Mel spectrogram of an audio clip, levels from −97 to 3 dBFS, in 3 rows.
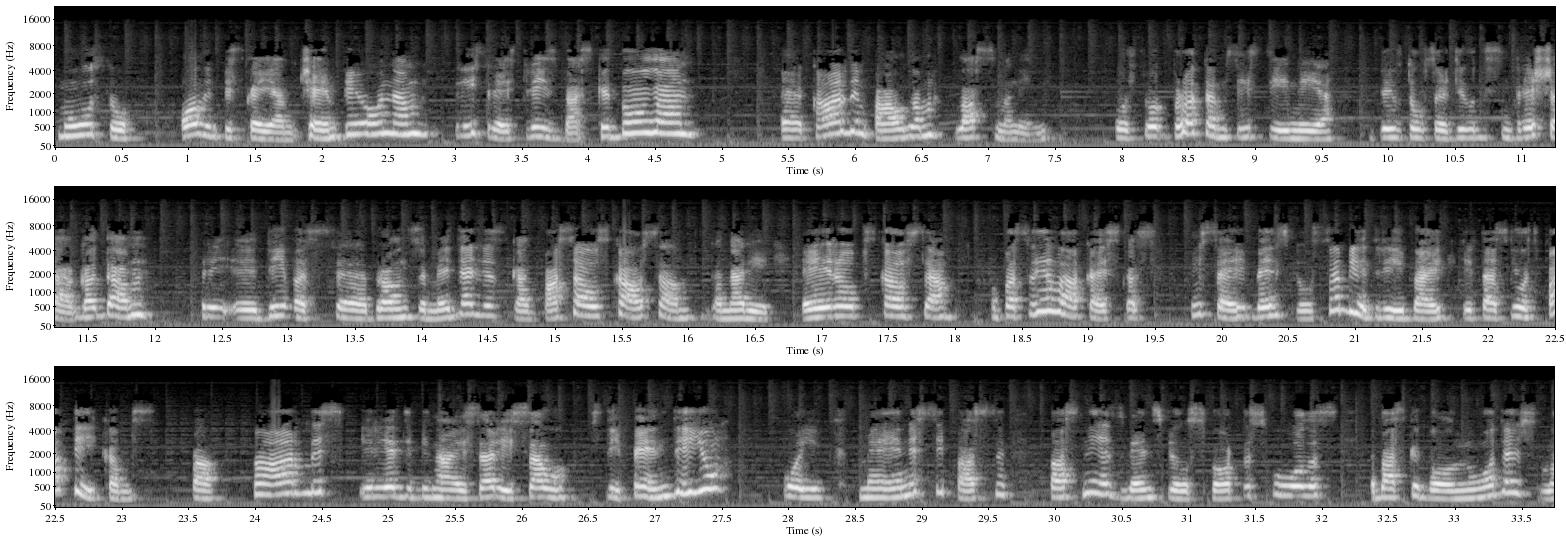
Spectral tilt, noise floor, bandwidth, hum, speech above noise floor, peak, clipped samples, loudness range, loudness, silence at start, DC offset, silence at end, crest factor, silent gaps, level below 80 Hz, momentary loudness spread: -5 dB/octave; -45 dBFS; 8.6 kHz; none; 33 dB; 0 dBFS; under 0.1%; 2 LU; -13 LUFS; 0 s; under 0.1%; 0 s; 12 dB; none; -50 dBFS; 9 LU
